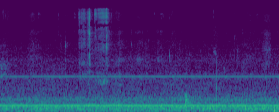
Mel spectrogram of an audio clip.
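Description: Faint crunching and chewing of cheese puffs, with a few short crackles about a second and a half in, over a steady background hum.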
